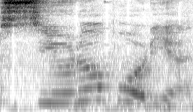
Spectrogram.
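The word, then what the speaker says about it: pseudopodia: त्यानंतर सेकंड आपल्याला कॅरेक्टरिस्टिक्स बघायचं आहे तर सेकंड कॅरेक्टरिस्टिक काय दिसेल, दे हॅव द स्युडोपोडिया. तर स्पेलिंग बघा, PS आहे. स्युडोपोडिया म्हणजेच काय आहे, जो आभासी असं आपण म्हणू शकतो.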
